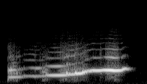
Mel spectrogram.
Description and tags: Rhinos do not actually trumpet, but in Ionesco's play Rhinoceros they do. This is the sound of a fictional trumpeting rhinoceros created using a French horn and some editing. The rhinoceros is expressing a longing for something. Thanks to Anna Ramon for playing the french horn.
